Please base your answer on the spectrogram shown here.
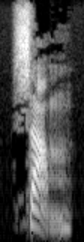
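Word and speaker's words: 사: to make it number four which is sa pronounce this with me how do we spell sa in hangul it's very simple we need to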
